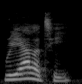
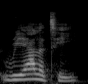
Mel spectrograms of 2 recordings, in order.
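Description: First: The t is strongly released with a burst. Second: The t is strongly released with a burst.

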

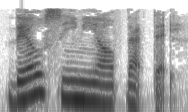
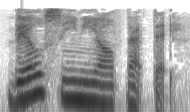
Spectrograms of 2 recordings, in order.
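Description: No difference in how they are said.

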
